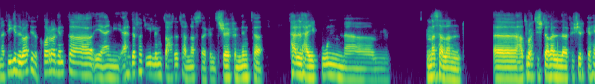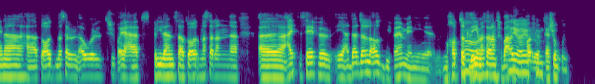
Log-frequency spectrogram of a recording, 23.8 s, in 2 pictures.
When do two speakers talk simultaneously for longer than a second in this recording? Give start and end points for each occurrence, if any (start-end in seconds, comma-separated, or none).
21.1-22.8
